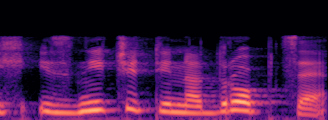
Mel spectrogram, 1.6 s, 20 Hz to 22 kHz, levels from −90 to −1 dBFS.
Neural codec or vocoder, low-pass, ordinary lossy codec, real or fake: none; 7.2 kHz; none; real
